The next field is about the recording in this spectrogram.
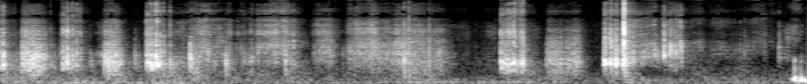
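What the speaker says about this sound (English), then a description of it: "you're just going to cut right on the score line to cut the pieces off." Scissors cut card along a score line in a string of close, crisp snips and crunches, coming in quick uneven bursts with short pauses, moderately quiet.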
